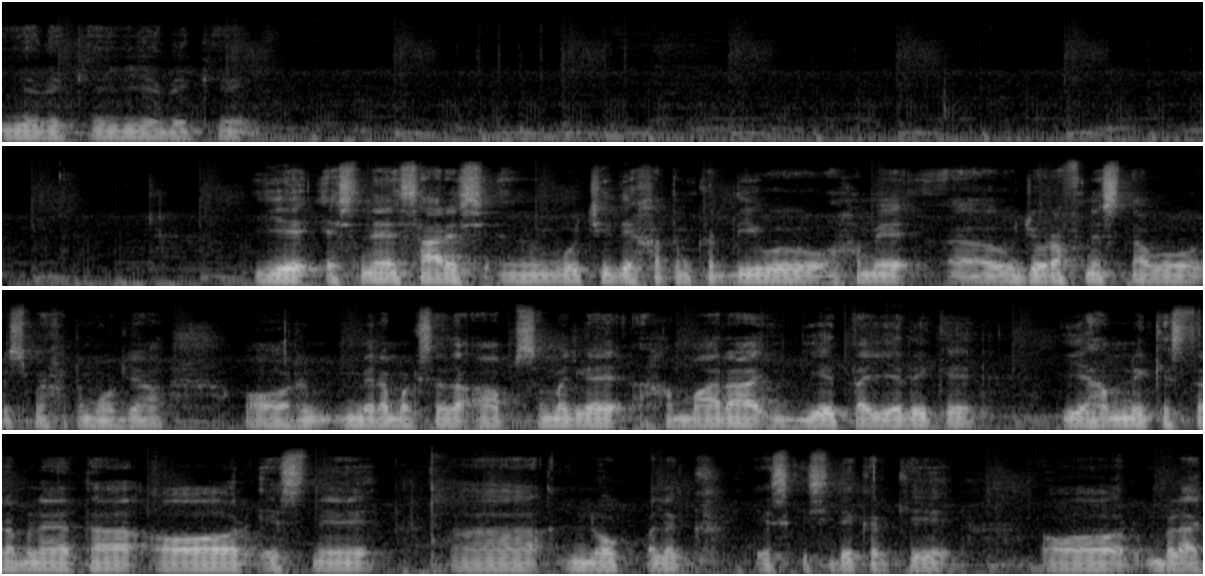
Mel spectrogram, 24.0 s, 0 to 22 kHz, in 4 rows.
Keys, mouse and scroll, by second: 12.7-13.0 scroll down 2, 13.6-13.9 scroll up 2, 16.1-16.7 scroll up 2, 19.4 scroll down 2, 20.7 middle click.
